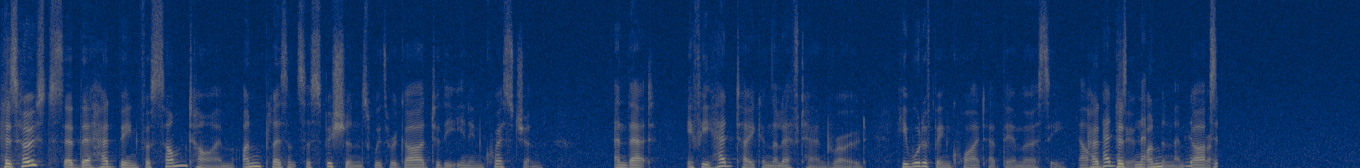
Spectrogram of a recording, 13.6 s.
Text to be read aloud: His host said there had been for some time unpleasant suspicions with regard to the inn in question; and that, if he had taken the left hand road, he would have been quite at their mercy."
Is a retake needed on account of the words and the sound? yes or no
yes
